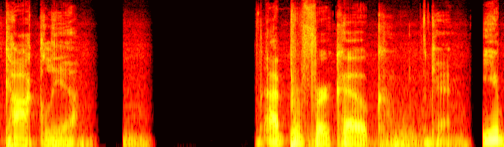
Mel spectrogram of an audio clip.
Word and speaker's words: cochlea: your cochlea and um it's pronounced cochlea i prefer coke okay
